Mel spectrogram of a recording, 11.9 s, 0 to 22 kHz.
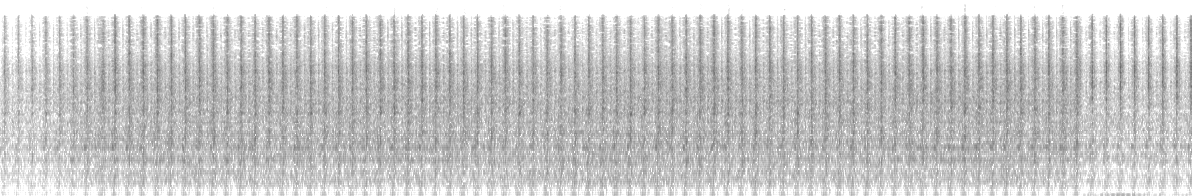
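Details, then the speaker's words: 1950 John Deere Model A two-cylinder tractor, a barn find run for the first time in about six years: slow, even popping beat of about three and a half firings a second, idling smoothly; small manifold-to-exhaust-pipe leak noted. "I love bringing one back to life nothing better than this I'll move the camera around and show you some different shots here as it's running for the first time in many years"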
